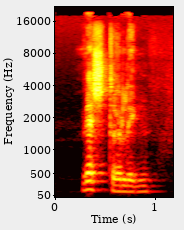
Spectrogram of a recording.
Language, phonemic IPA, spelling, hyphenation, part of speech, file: Dutch, /ˈwɛstərlɪŋ/, westerling, wes‧ter‧ling, noun, Nl-westerling.ogg
- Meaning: westerner, someone living in, coming from or associated with the west of the world, a country etc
